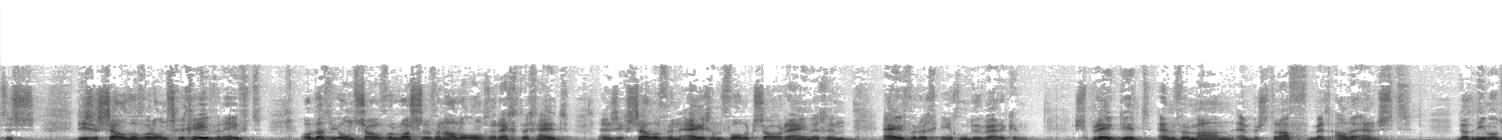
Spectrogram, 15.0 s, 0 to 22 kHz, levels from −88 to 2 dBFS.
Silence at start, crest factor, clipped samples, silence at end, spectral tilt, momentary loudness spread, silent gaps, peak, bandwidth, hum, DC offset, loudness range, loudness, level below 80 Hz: 0 s; 18 dB; under 0.1%; 0 s; -6 dB/octave; 14 LU; none; -2 dBFS; 12 kHz; none; under 0.1%; 4 LU; -20 LUFS; -52 dBFS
